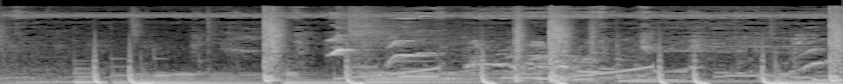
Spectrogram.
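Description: A young puppy whimpering and yipping in a few short rising cries around the middle, over background music with a steady beat.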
